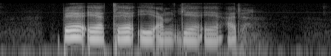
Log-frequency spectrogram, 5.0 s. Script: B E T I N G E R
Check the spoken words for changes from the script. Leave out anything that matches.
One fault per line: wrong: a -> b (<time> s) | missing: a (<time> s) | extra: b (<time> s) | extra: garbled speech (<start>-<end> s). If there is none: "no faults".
no faults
